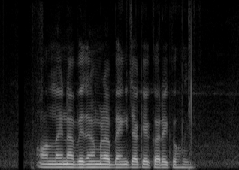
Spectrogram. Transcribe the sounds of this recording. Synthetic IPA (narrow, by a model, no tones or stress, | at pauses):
ɔnlaɪnabed̪ɦəmɾabɛ̃ŋkd͡ʒakekəɾekeɦoj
